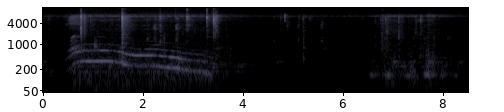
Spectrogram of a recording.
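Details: Cat meowing as a ginger cat, little cats, a baby kitten and the mother cat all have dinner together; one long drawn-out meow gliding downward over about three seconds, then quiet chewing and clicking sounds.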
